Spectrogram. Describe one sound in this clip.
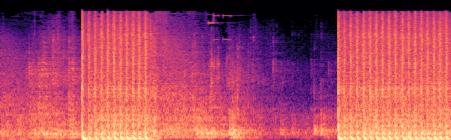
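A rifle fires rapid bursts of shots up close.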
